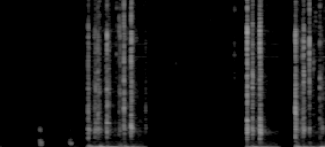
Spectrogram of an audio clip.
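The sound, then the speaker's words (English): Fast bursts of typing numbers on a computer keyboard, a couple of isolated taps followed by two clusters of rapid clicking keystrokes, fairly clear with no talking. “Type the numbers right.”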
